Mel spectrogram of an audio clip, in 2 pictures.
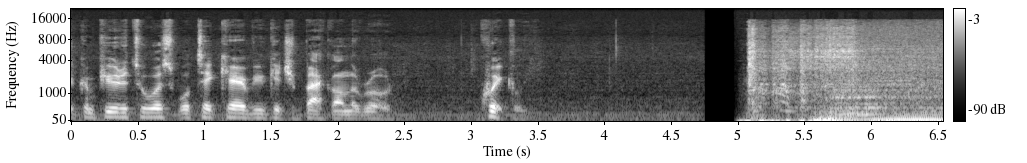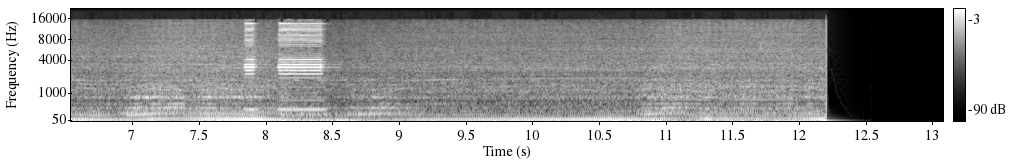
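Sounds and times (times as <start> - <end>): car engine revving: 5.1 - 12.2.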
